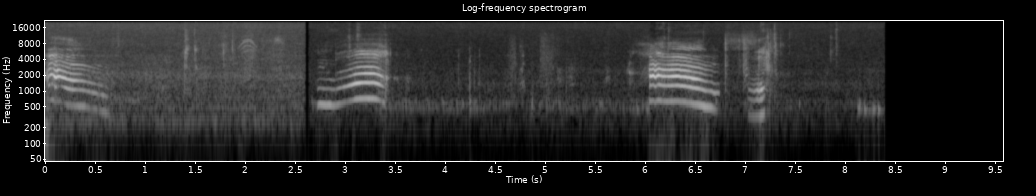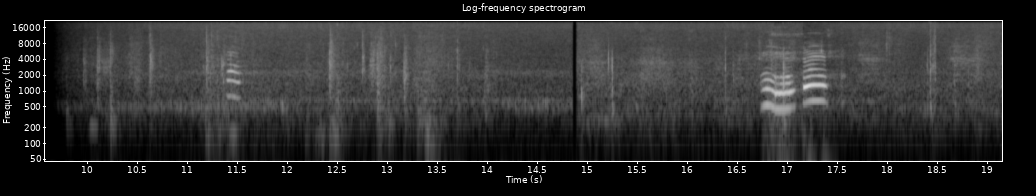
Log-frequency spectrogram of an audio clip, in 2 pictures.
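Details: Brown tabby domestic cat yawning with its voice, a string of short squeaky rising-then-falling yawn-calls, about five spaced across the recording, with quiet room background between them.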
